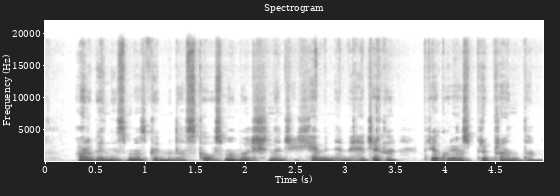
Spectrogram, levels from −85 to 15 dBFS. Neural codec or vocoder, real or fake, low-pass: none; real; 19.8 kHz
